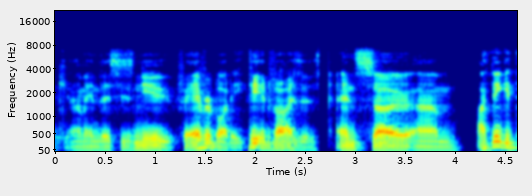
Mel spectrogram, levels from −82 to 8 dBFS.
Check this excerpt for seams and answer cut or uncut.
cut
